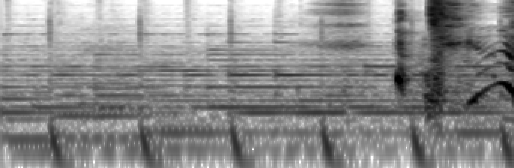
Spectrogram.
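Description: A single sharp sneeze bursts out near the end, over steady background music.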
